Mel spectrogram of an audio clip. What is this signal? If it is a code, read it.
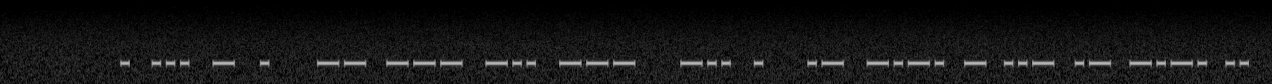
Morse code, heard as a keyed tone, hand-sent with a paddle, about 17 wpm, 1000 Hz. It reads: ESTE MODO DE …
